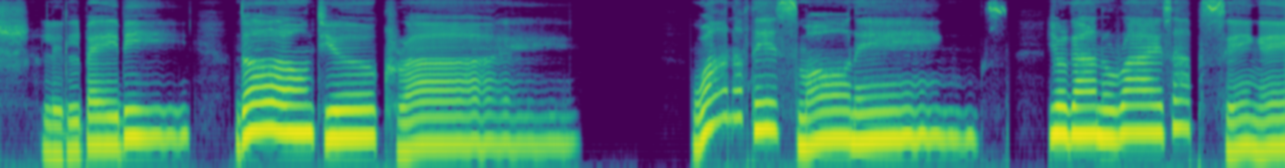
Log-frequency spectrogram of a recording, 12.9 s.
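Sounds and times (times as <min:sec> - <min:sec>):
melancholic singing: 0:00.0 - 0:05.8, 0:06.9 - 0:12.8.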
